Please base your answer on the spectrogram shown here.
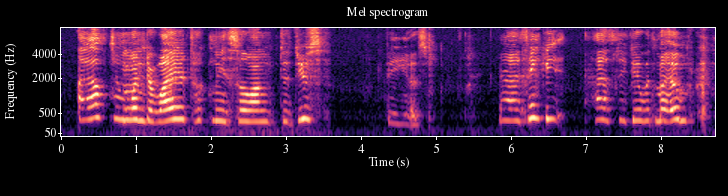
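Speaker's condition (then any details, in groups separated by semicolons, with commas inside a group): Cerebral palsy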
